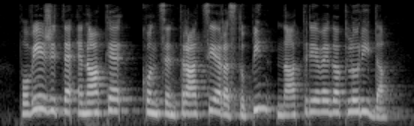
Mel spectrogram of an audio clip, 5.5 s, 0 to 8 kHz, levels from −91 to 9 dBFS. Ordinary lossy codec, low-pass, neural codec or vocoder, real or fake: none; 7.2 kHz; none; real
